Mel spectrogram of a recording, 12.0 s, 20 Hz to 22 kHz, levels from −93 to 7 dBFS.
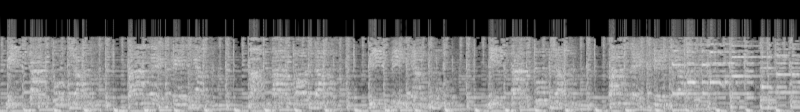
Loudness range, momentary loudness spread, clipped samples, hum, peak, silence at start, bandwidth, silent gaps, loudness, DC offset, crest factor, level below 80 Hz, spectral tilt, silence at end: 2 LU; 7 LU; 0.6%; none; 0 dBFS; 0 s; 11 kHz; none; -8 LUFS; under 0.1%; 10 dB; -22 dBFS; -5.5 dB/octave; 0 s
